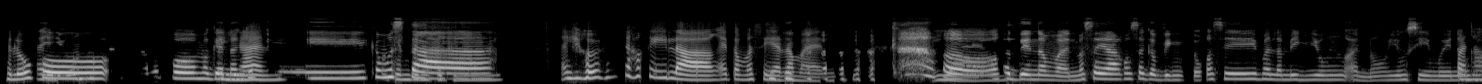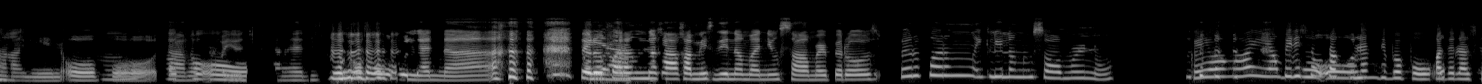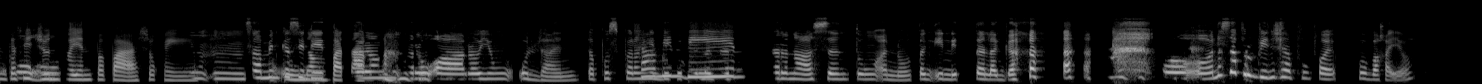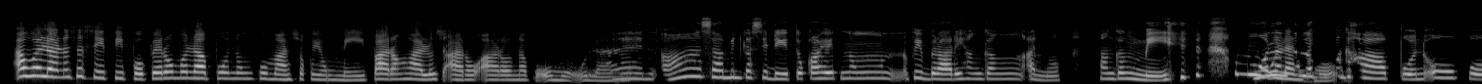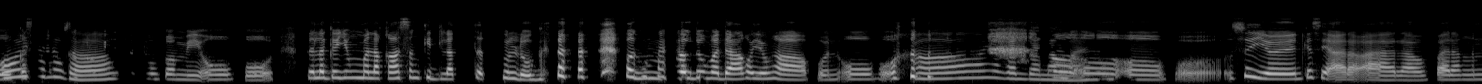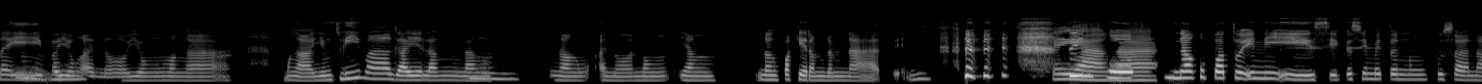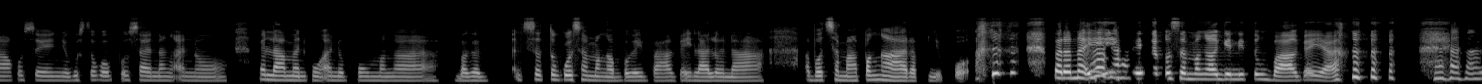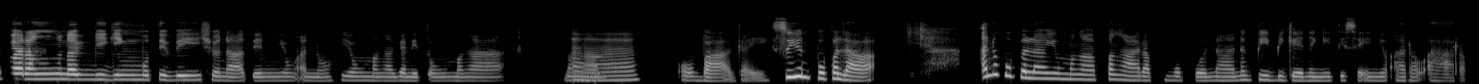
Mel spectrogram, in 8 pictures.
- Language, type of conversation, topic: Filipino, unstructured, Ano ang mga pangarap mo na nagbibigay ng ngiti sa bawat araw mo?
- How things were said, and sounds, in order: other background noise; laughing while speaking: "Ayun, okey"; laugh; laugh; laugh; chuckle; chuckle; laugh; chuckle; laugh; laugh; laugh; alarm; giggle; laugh; laugh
